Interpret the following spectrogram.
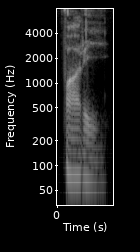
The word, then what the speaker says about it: Fari: Fari is how you say it.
